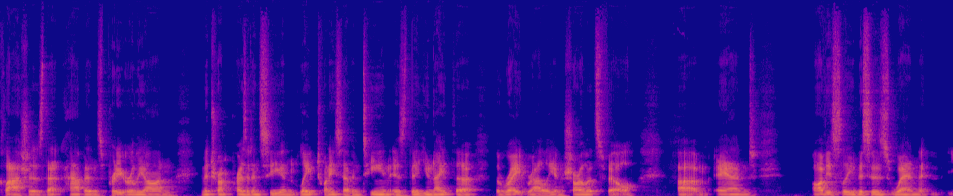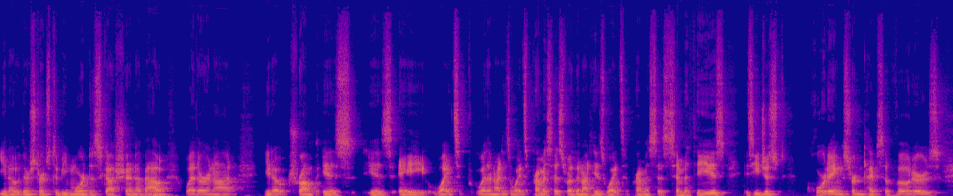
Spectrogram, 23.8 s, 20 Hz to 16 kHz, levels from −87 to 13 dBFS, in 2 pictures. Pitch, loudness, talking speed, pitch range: 95 Hz, -25 LUFS, 180 wpm, 90-100 Hz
